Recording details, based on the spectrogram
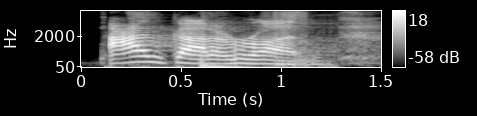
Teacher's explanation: the words I and run stand out I've got to run the words are slightly stretched out longer and they're used with emphasis with a very slight higher pitch · the stress on the words I and run stand out I've got to run the words are slightly stretched out longer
